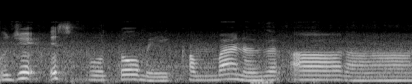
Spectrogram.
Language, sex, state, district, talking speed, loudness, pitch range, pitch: Hindi, female, Madhya Pradesh, Umaria, 115 wpm, -16 LUFS, 185-225 Hz, 210 Hz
